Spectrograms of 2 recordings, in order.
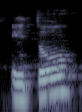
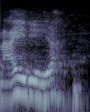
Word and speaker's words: id: tentang itu ego superego jadi bacanya it ya bukan aidya it jadi terdiri atas naluri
